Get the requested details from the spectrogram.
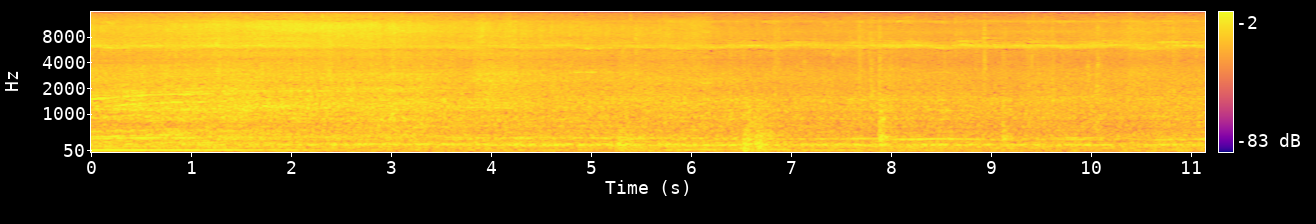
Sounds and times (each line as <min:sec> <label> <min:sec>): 0:00.0 rain 0:08.0
0:00.0 forklift 0:11.1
